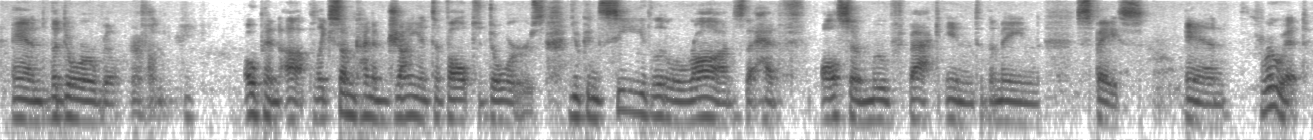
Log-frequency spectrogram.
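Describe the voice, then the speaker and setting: A game master narrating a tabletop fantasy game, describing scenes in a halting, improvised way. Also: mid-range voice, mellow.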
